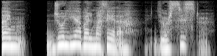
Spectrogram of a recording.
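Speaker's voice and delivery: lightly voiced stranger repeating herself; gentle repeat. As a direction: repeat it calmly, not pushing. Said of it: "the woman repeated, but not with insistence".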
